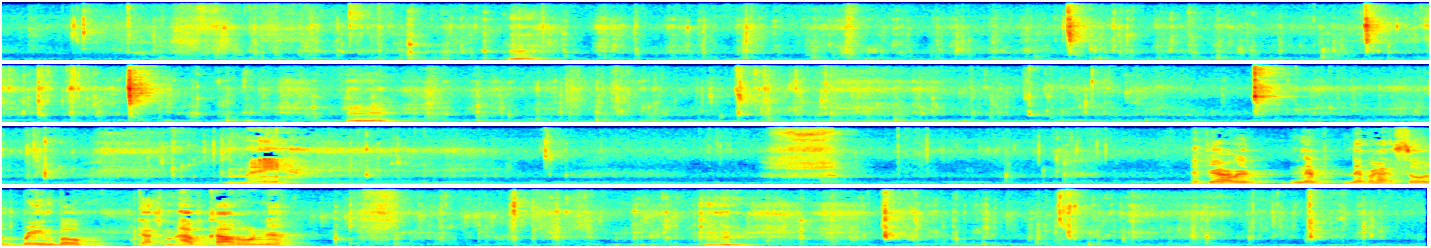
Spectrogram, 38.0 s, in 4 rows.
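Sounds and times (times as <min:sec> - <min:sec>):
chewing and biting food: 0:00.2 - 0:23.0, 0:30.6 - 0:38.0
person humming: 0:03.4 - 0:03.6, 0:11.8 - 0:12.2
wet mouth clicks: 0:17.8 - 0:18.1.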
